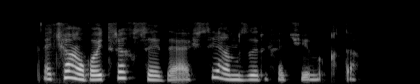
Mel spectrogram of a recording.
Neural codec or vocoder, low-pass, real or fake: codec, 16 kHz, 8 kbps, FunCodec, trained on LibriTTS, 25 frames a second; 7.2 kHz; fake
